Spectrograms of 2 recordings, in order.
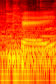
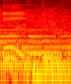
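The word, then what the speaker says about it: quay: one thing I learned today is that the word I always call K, in a lot of the Irish songs we do, it might rhyme with away, but they call it key. So this is the Keys bar, not the K's bar.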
